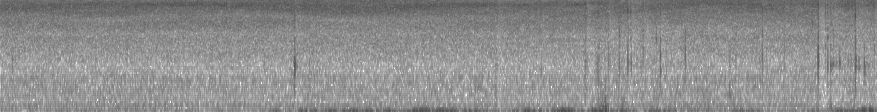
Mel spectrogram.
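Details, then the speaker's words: Punctured tubeless radial tire during plug repair: steady loud high hiss of air from the tread, rushing harder once the reaming tool enlarges the hole; tire air leak. "So that clears it out. Then come out fast. You can hear we're making more air. Just made the hole slightly bigger."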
